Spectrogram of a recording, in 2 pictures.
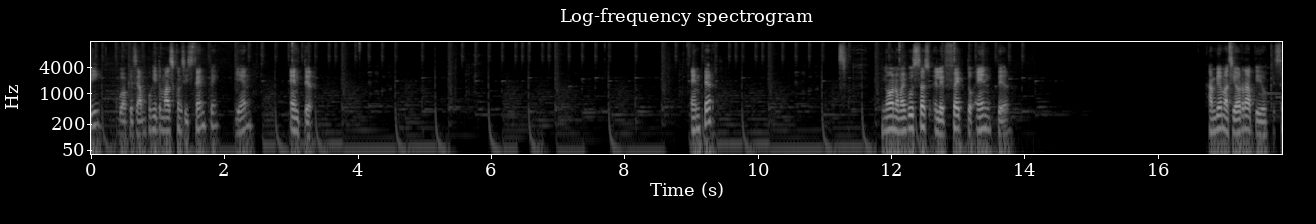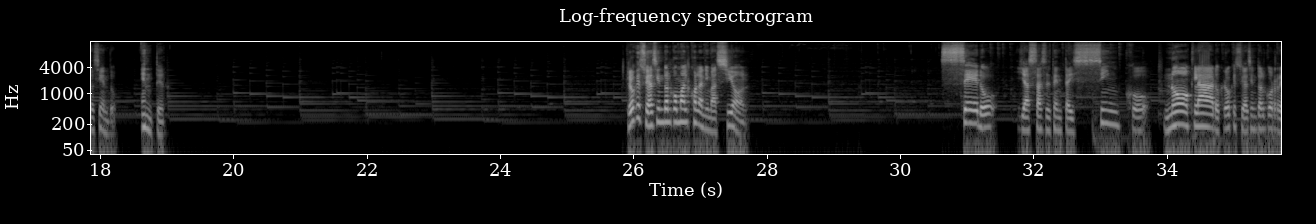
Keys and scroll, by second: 2.8 Return, 3.9 Return, 6.4 Return, 7.0 Escape, 7.5 Return, 8.8 Return, 11.5 Escape, 12.0 Return, 12.8 Return, 16.4 Escape, 16.9 Return, 18.4 Return.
